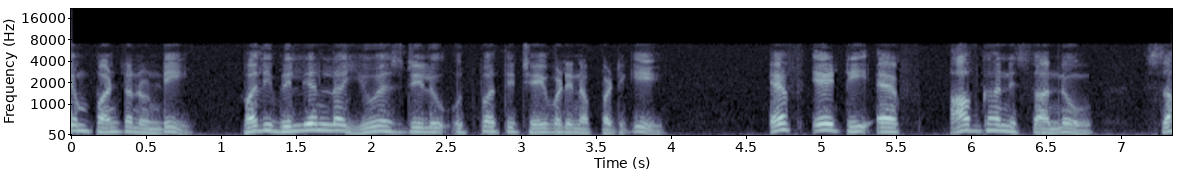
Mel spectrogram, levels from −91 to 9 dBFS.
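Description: A steady, even hiss sits under the speech from start to finish, roughly 35 dB below it, with no crunch or distortion riding on the voice. That is low bit depth with dither: rounding to what sounds like about 9 bits, smoothed by added noise, turns the error into constant white noise. Over the whole clip the sound is also dull, with nothing above 7 kHz, and a rough, fluttering noise clings to voiced tones. This is likely Dolby Digital compression at a very low bitrate, around 32 kbps, where the encoder narrows the band and the decoder fills starved frequency lines with noise.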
